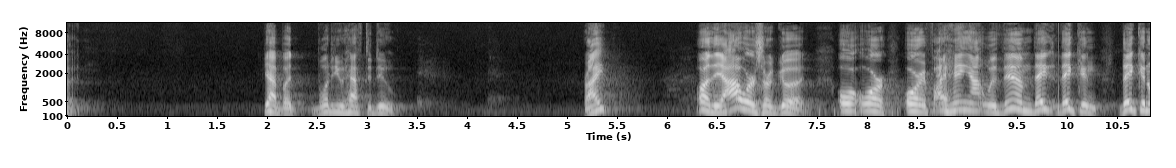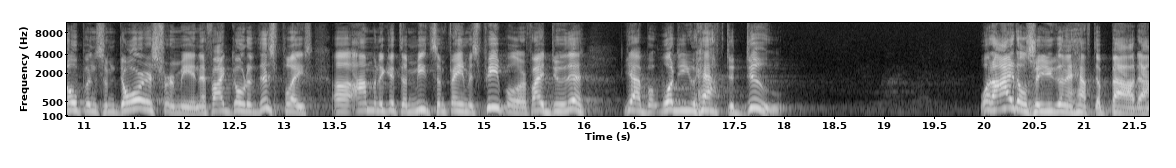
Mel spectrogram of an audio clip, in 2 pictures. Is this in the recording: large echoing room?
yes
